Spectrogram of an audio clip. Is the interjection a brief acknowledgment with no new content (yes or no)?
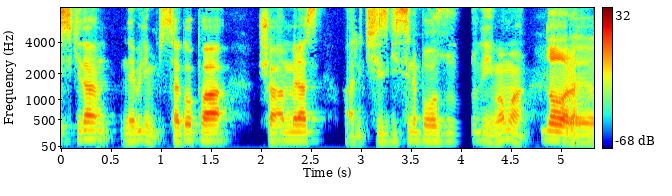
yes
